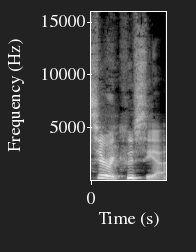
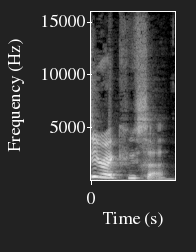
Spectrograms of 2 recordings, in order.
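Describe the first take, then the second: First: The name ends with an added 'ia' sound. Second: The name ends with the sounds 'cusa'. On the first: The speaker calls it wrong. "you keep adding an ia to it, which isn't there" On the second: The speaker calls it right. "It's just Siracusa"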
